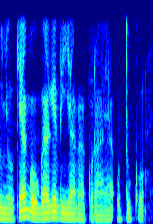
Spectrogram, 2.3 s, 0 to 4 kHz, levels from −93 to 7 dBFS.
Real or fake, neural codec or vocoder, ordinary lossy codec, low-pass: real; none; none; 3.6 kHz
